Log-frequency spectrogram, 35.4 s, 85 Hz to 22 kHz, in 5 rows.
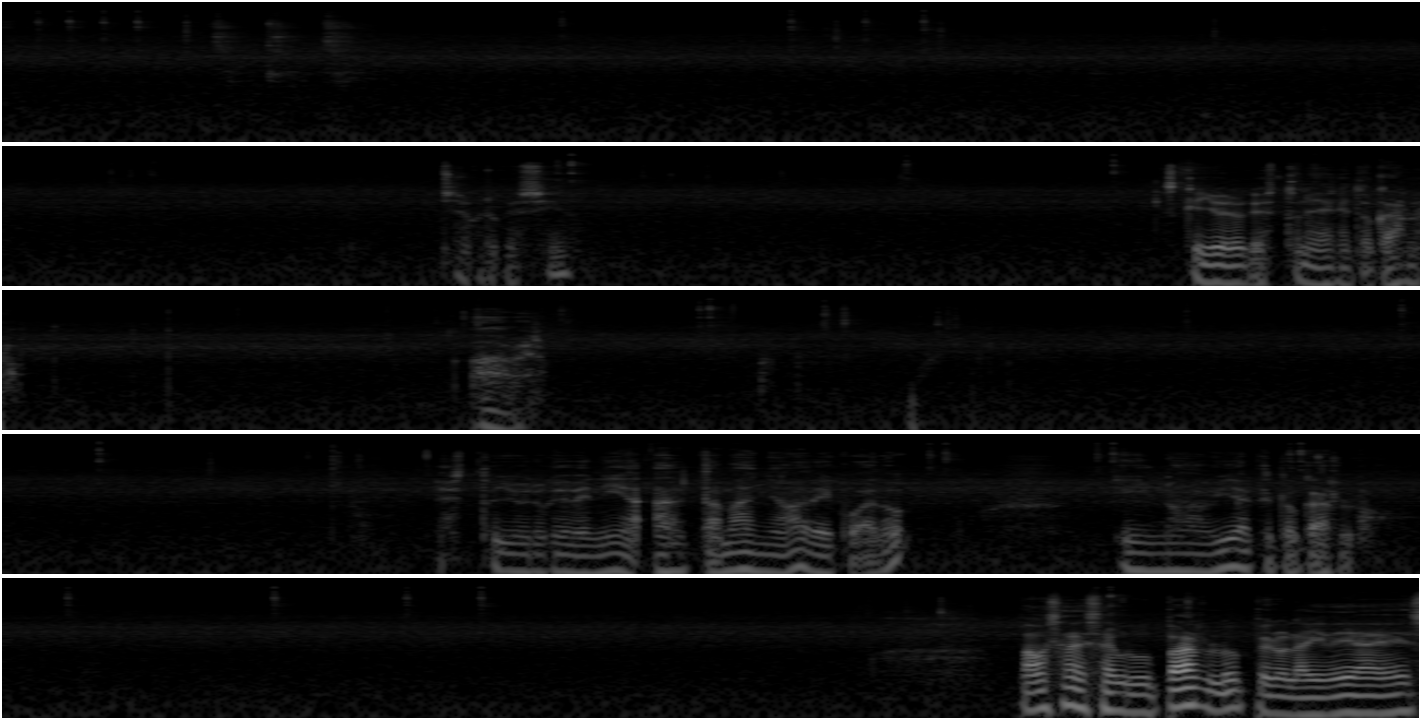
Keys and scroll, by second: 4.2 space, 7.8 super+Tab, 10.8 super+g, 13.6 Delete, 13.6 BackSpace, 18.3 BackSpace, 22.7 super+c, 22.9 super+Tab, 23.9 super+v, 33.3 shift+super+g.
